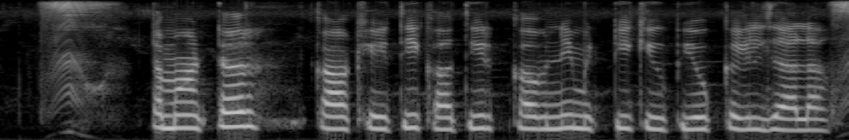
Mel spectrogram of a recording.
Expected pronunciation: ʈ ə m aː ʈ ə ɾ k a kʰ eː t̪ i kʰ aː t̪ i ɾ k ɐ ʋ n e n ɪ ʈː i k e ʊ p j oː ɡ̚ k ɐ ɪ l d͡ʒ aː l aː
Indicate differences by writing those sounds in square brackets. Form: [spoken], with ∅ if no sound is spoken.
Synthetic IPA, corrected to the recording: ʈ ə m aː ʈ ə ɾ k a kʰ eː t̪ i kʰ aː t̪ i ɾ k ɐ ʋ n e [m] ɪ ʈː i k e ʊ p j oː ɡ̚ k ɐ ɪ l d͡ʒ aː l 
